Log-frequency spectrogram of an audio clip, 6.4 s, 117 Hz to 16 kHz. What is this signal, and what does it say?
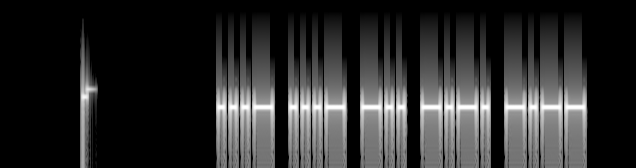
Morse code, heard as a keyed tone, about 20 wpm, 700 Hz. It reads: VVDCY
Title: Code Groups - 5 Letters - 20wpm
